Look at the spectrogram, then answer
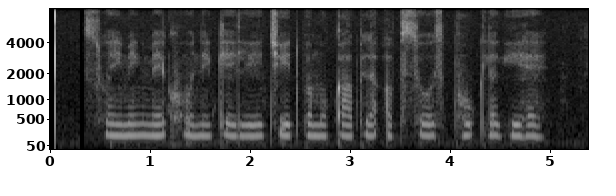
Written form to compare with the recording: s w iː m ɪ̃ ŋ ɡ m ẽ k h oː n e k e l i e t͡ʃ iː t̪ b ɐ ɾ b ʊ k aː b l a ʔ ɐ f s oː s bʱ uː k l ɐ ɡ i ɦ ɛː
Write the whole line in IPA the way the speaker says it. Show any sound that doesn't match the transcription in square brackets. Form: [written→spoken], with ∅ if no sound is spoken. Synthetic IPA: s w iː m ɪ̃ ŋ ɡ m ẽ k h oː n e k e l i e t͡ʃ iː t̪ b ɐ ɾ [b→m] ʊ k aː b l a ʔ ɐ f s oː s bʱ uː k l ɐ ɡ i ɦ ɛː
